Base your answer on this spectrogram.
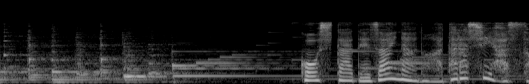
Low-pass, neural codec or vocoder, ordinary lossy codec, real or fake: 7.2 kHz; none; none; real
